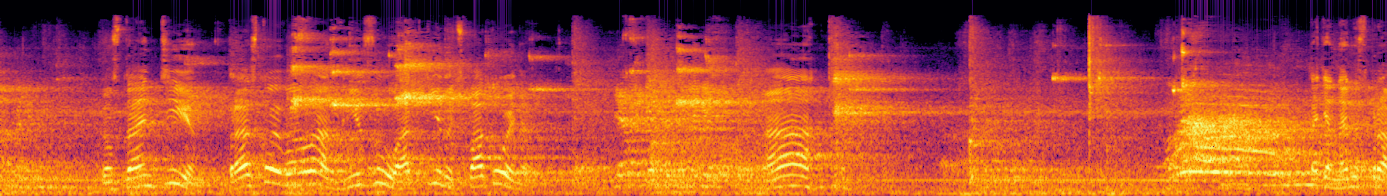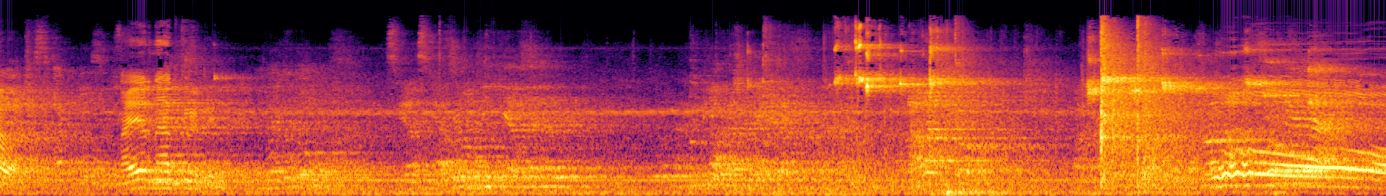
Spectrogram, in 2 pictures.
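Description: Badminton rackets strike a shuttlecock back and forth in a large echoing hall.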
